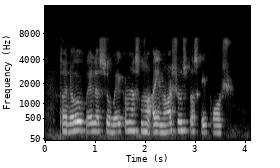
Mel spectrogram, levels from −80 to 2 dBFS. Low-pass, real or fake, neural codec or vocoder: 7.2 kHz; fake; codec, 16 kHz, 2 kbps, X-Codec, HuBERT features, trained on general audio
